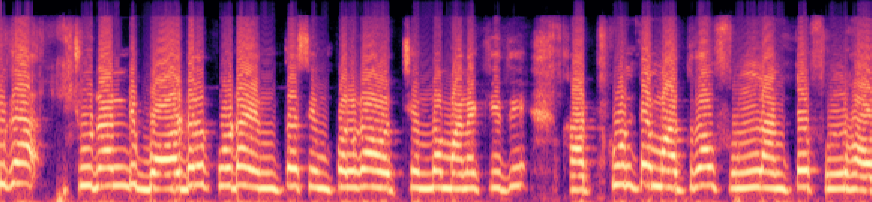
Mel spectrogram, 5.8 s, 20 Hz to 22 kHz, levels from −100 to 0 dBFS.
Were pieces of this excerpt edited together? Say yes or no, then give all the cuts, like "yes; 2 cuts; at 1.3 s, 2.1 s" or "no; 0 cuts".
no; 0 cuts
